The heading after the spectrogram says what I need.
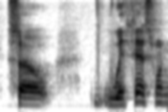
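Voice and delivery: ordinary talk, nothing marked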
